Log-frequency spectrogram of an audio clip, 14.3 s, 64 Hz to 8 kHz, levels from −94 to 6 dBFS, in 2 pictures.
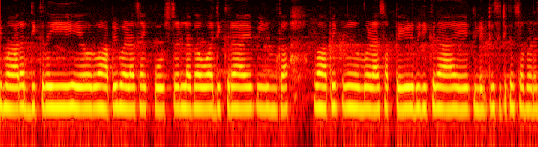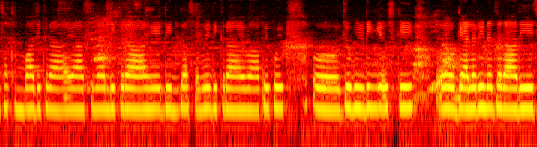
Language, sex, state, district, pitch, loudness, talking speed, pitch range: Hindi, female, Bihar, Jahanabad, 230 Hz, -23 LUFS, 260 wpm, 225-230 Hz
